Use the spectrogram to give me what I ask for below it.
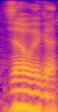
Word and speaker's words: Zellweger: Zellweger. I pronounced it like Schwarzenegger. Zellweger.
